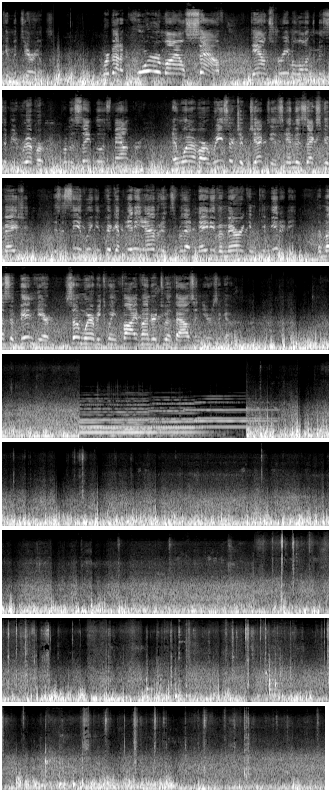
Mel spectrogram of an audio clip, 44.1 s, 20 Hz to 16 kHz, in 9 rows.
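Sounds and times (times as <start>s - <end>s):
wind buffeting microphone: 0.0s - 20.8s, 23.2s - 44.0s
city traffic: 0.0s - 44.0s
musical sting of held notes: 20.8s - 23.9s.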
